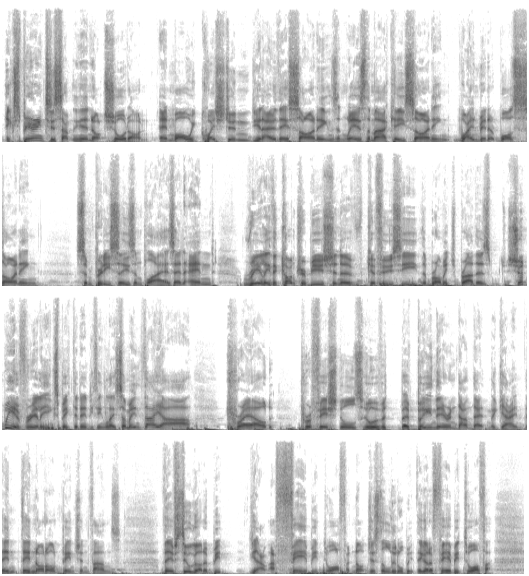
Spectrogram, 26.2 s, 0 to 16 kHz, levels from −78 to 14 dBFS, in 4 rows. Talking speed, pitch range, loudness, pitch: 205 wpm, 120-155 Hz, -17 LUFS, 135 Hz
